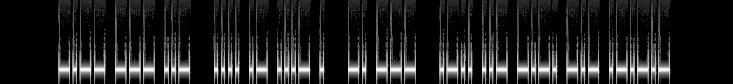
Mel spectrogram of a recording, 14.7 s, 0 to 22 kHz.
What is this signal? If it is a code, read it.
Morse code, heard as a keyed tone, about 17 wpm, 700 Hz. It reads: YOU HAVE NO LUCK.
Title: Sentences from Top 1500 Words 17wpm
